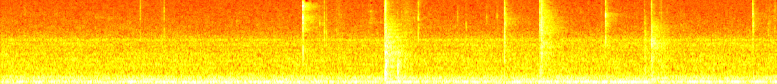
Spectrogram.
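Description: A small metal blade carves and scrapes into a solid blue soap block with pressed flower shapes, held in hands with red painted nails, curling the soap off in shavings. Short, crisp, bright scraping clicks cut through a quiet, steady low hum. The cuts come as separate quick strokes that stop almost instantly.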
